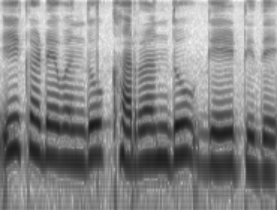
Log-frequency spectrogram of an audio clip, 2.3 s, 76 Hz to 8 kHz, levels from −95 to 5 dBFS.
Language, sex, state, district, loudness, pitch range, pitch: Kannada, female, Karnataka, Bidar, -12 LUFS, 215-255 Hz, 235 Hz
